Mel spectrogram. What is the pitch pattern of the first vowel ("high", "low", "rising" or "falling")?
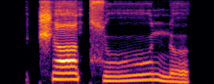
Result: high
